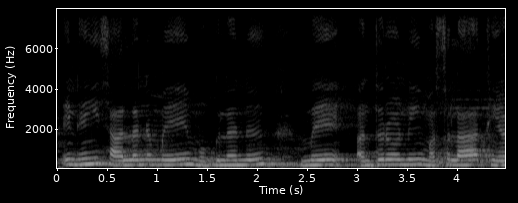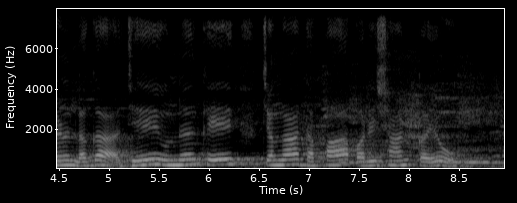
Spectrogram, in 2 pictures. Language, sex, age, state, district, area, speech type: Sindhi, female, 30-45, Gujarat, Junagadh, urban, read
